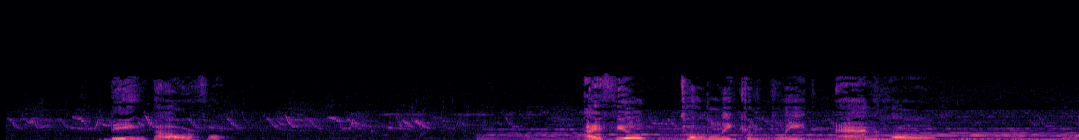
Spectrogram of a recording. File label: Being Powerful, affirmations; Spiritual Growth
